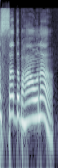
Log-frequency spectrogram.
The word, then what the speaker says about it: सद्भावना: सद्भावना सद्भावना देखिए सद्भावना सद यानी द का उच्चारण तेजी से कर रहे हैं। यानी आधा द है। देखिए सद सद भा व न ऐसे सद्भावना जिस अक्षर का उच्चारण तेजी से होता है वह आधा होता है।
